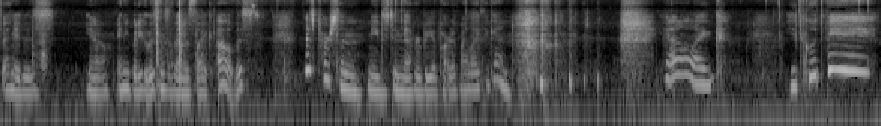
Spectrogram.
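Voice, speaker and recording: A woman rambling casually to listeners as she works, muttering and thinking aloud in a self-deprecating way, her soft voice often dropping near a whisper. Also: on the high side, slight background noise. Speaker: audio roleplay and ASMR creator.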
